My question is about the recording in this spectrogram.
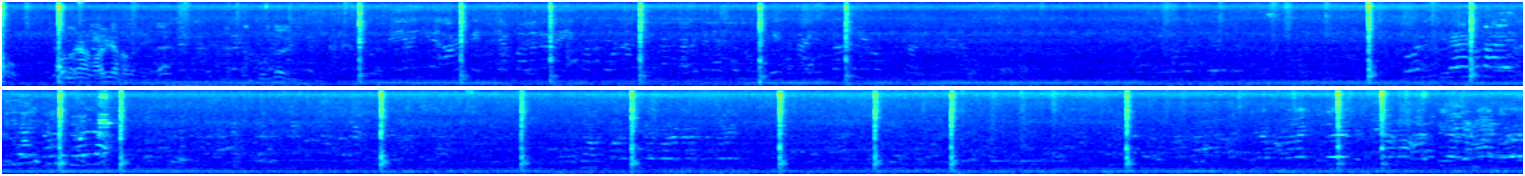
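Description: Heavy knife chopping fish into chunks on a wooden log block: sharp chops about every second or so, with a pause of a few seconds about a third of the way through. A low steady hum and voices run underneath.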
